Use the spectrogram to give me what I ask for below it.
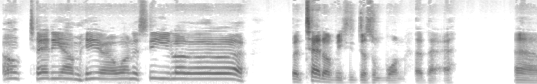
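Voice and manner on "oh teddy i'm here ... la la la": put-on very high, boy-howdy Kansas-y voice. Retelling Ted's mom greeting him on the bench: Kansas-y boy howdy voice. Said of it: "in very Ted Lasso, Kansas-y kind of boy howdy kind of way".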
